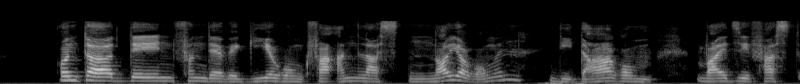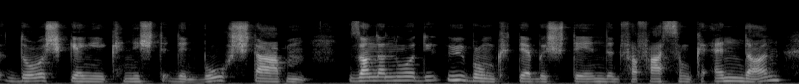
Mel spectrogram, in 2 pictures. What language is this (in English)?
German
